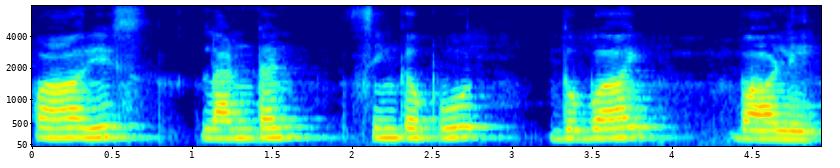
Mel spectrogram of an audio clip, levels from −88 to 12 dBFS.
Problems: none marked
